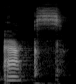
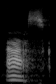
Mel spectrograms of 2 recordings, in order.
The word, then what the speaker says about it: ask: you a question but the pronunciation of ask should not be ax it's ask let me ask you a question i want to ask you something it's not ax it's ask ask yeah this one again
